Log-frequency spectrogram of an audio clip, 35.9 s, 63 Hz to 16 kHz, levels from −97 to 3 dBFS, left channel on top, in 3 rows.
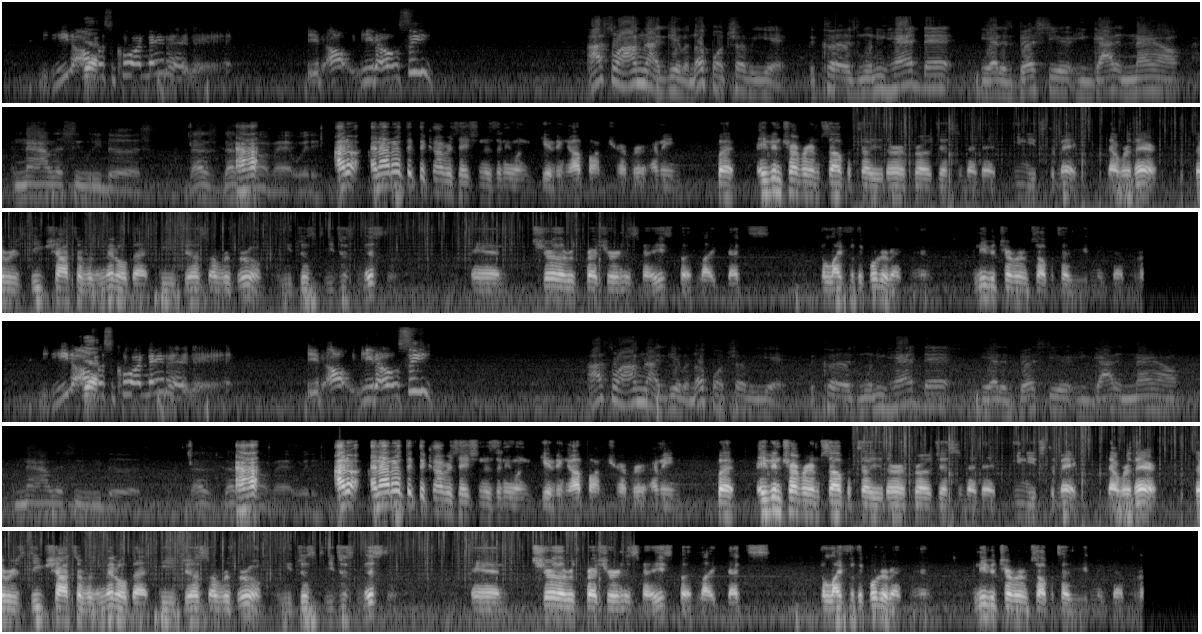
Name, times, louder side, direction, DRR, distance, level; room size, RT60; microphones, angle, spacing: voice 1, 0.4-2.3 3.1-4.3, right 5 dB, 90° right, 1.3 m, -44 dB
voice 2, 5.8-7.8 8.2-9.5 9.8-11.8 12.1-13.4 13.8-15.1, left 3 dB, 70° left, 1.7 m, -50 dB
voice 3, 15.3-18.7 19.1-22.7 23.0-23.5 23.9-27.9 28.6-29.0 29.3-31.6 32.2-33.2 33.7-34.7 35.1-35.4, right 7 dB, 65° right, 0.4 m, -30 dB
sound 1, 20.5-30.3, right 9 dB, 35° right, 3.5 m, -53 dB
head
